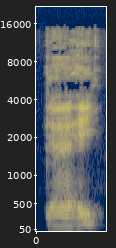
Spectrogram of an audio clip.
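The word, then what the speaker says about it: Guéhi: I think he's going to pin himself on, how do you pronounce his name? Gerhi, is it? – Gerhi.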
